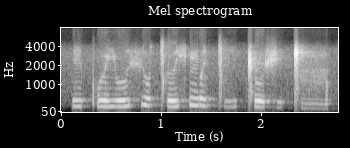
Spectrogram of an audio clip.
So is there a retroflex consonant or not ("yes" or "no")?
no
